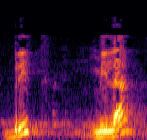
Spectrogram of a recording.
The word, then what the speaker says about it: Brit Milá: Brit Milá, pronuncien Brit Milá.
